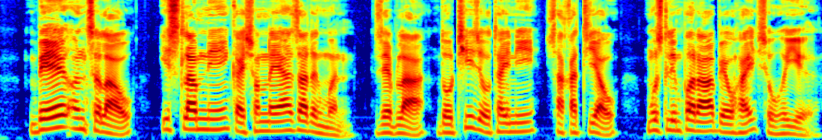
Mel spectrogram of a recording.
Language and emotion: Bodo, neutral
